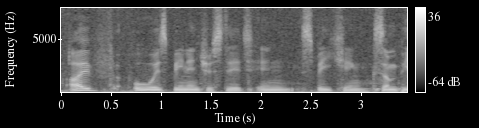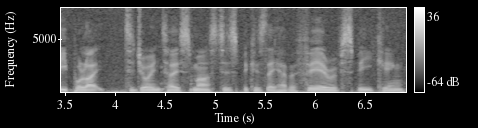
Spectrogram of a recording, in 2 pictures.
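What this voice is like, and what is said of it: English accent. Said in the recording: “you got an accent”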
